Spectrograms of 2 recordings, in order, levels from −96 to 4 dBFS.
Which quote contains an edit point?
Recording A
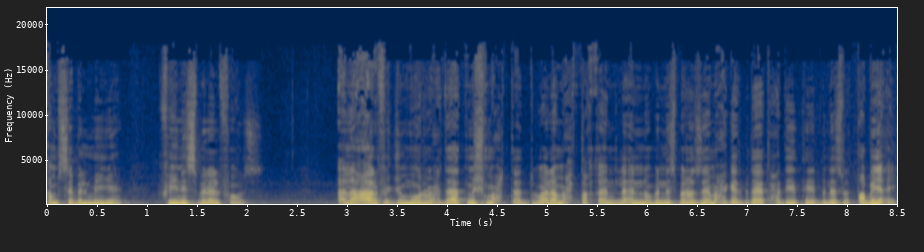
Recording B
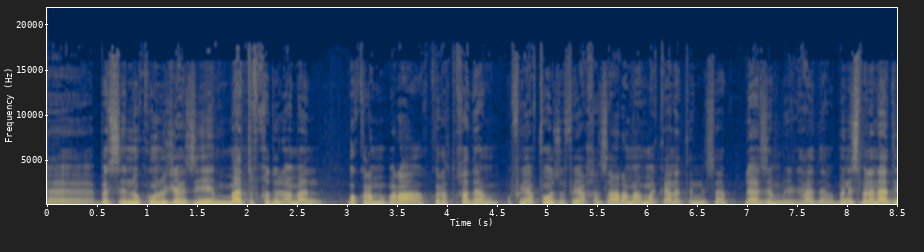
B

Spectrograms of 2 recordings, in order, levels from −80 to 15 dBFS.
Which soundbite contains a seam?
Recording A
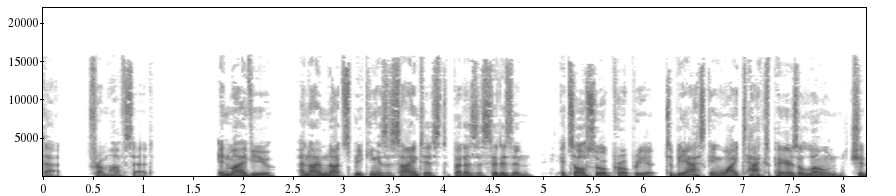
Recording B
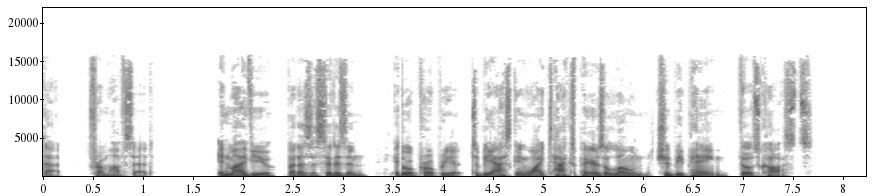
B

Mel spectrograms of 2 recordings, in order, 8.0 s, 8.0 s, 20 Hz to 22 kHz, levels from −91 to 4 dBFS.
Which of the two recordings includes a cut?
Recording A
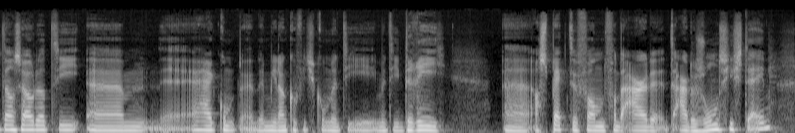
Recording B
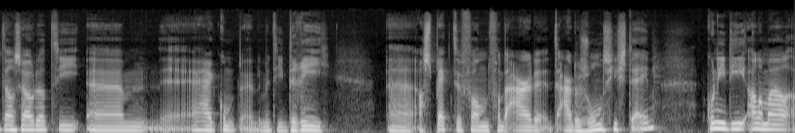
B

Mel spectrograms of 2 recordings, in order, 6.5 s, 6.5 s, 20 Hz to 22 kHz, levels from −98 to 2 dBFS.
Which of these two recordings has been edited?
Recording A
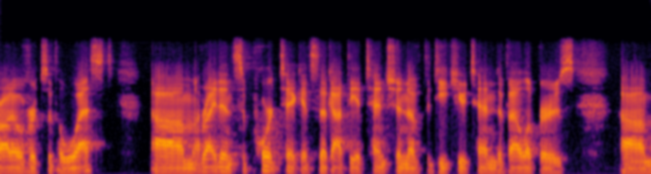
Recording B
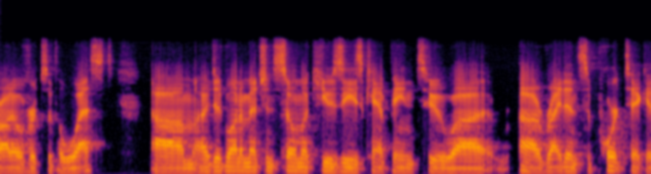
A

